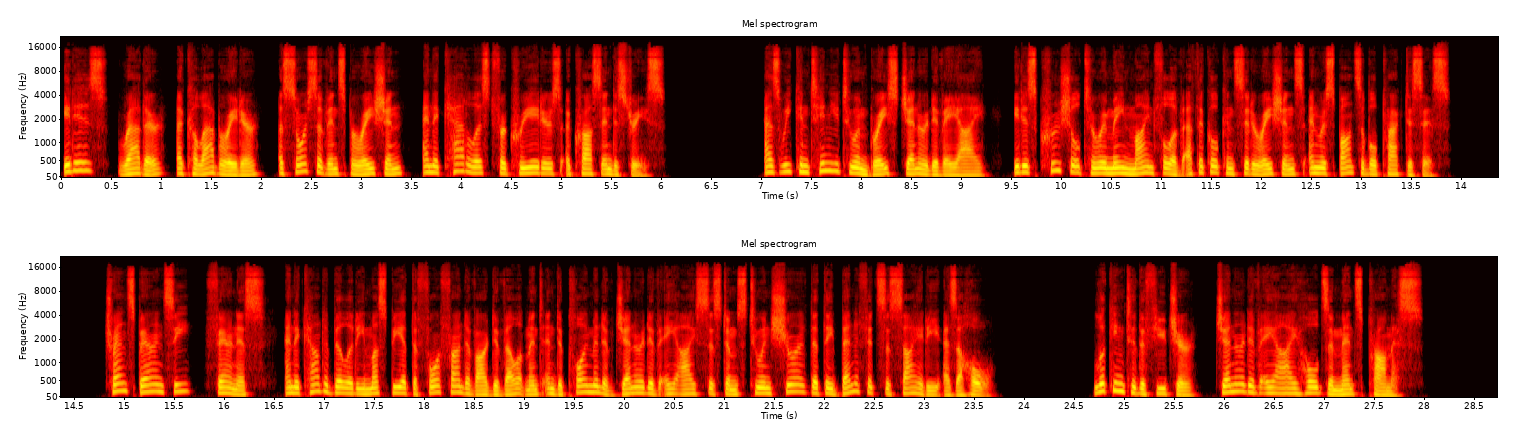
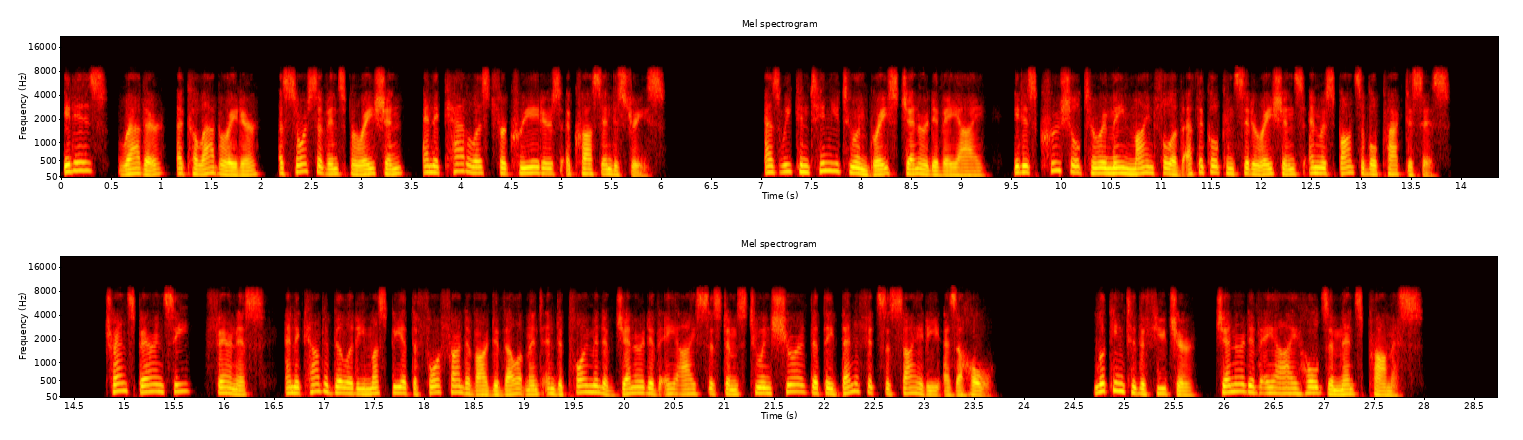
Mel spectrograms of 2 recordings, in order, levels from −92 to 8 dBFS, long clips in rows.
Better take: first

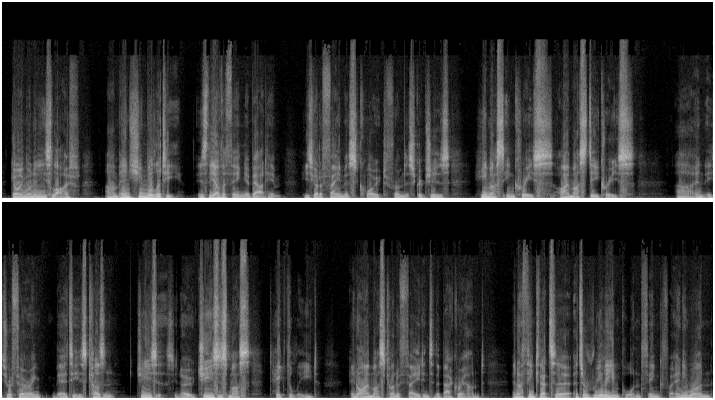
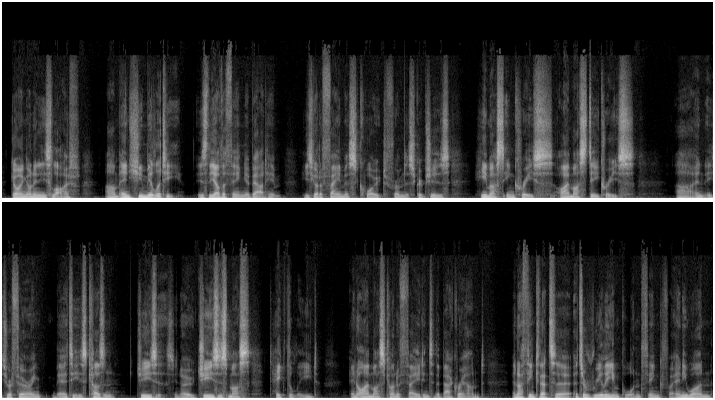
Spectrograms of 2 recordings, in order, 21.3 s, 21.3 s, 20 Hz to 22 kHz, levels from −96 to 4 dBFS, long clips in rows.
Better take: second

